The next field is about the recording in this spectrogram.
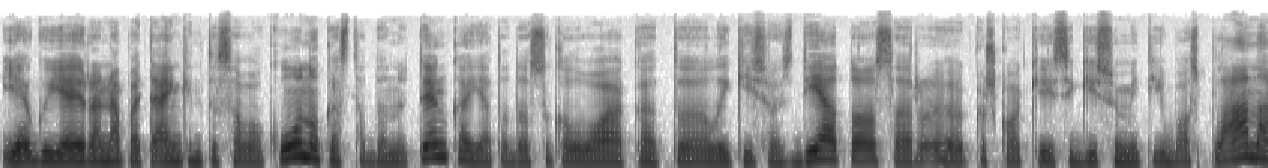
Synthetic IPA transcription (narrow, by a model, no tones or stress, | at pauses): jɛɪɡʊjiɛiːɾɐnʲɛpɐt̪ʲɛŋʲkʲɪnʲt̪ʲɪsɑːʋoːkuːnʊkɐst̪ɐd̪ɐnʊt̪ʲɪŋkɐjiɛt̪ɐd̪ɐsʊɡɐlˠʋoːjɛkɐt̪lˠɐɪkʲiːsʲoːsd̪ʲiɛt̪oːsɐrkɐʃkoːkʲɪɪsʲɪɡʲiːsʲʊmʲɪt̪ʲiːboːsplˠɑːnɑ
